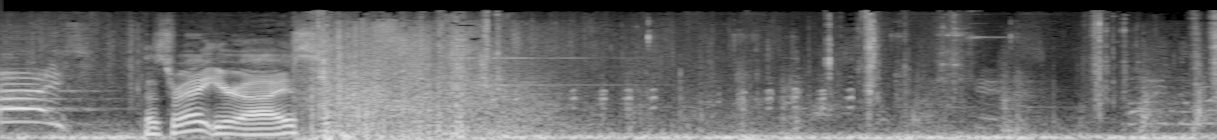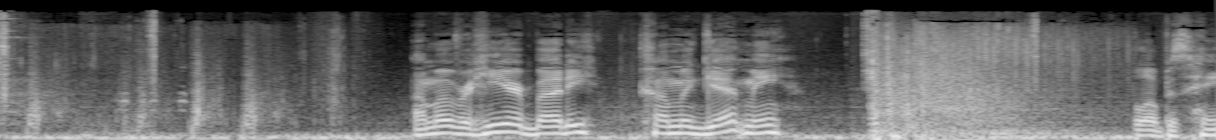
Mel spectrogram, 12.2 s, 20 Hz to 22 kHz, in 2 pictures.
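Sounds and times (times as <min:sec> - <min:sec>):
speech: 0:00.7 - 0:01.9, 0:08.2 - 0:10.1, 0:11.8 - 0:12.1
steady low rumble: 0:01.4 - 0:12.1
sharp clicks: 0:02.4 - 0:07.2
chickens clucking: 0:02.6 - 0:04.8, 0:06.3 - 0:07.6
shuffling steps: 0:03.0 - 0:09.4.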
